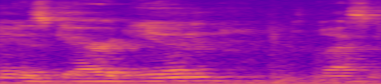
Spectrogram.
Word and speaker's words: Ean: My name is Garret Ean. Last name is spelled E-A-N.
